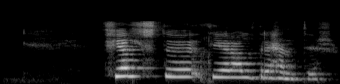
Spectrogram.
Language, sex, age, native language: Icelandic, female, 10, Icelandic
